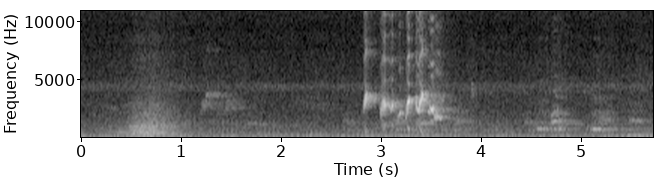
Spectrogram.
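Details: From Dak Lak comes this red-whiskered bulbul of two seasons, kept as a cage bird: after a soft muffled sound and near quiet, it bursts into one rich, rapid run of sharp whistled notes, then faint chatter follows.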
